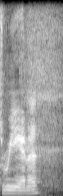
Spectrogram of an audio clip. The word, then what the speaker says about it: Rihanna: And it's announced Rihanna. That's how you say it.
